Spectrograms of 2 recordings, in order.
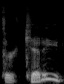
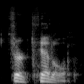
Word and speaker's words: Thurkettle: Is it Thuretti? Did I pronounce that right? No, Thurkettle.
